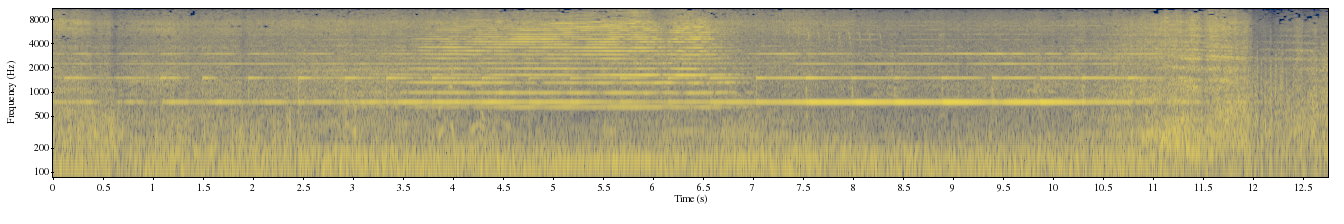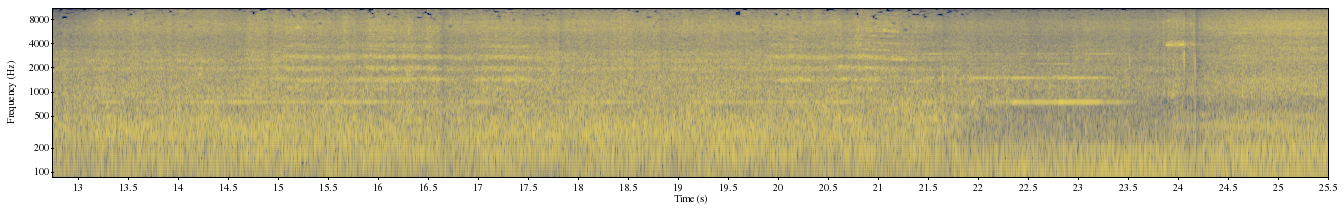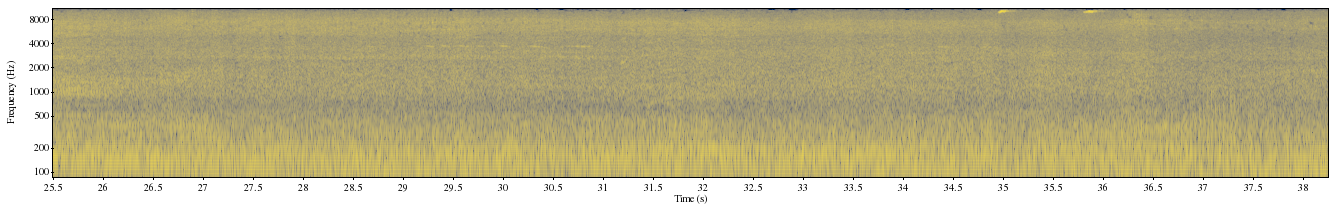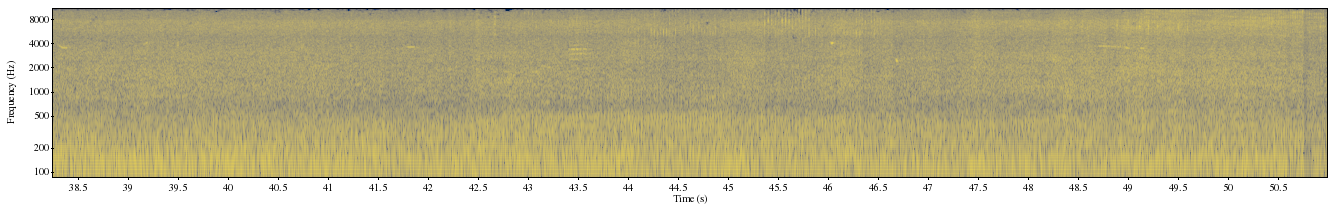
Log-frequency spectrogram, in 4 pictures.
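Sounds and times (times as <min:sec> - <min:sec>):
level crossing alarm ringing: 0:00.0 - 0:04.4, 0:06.8 - 0:11.1, 0:19.7 - 0:23.6
electric train rumble: 0:00.0 - 0:50.9
motorcycle and car traffic: 0:00.0 - 0:50.9.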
